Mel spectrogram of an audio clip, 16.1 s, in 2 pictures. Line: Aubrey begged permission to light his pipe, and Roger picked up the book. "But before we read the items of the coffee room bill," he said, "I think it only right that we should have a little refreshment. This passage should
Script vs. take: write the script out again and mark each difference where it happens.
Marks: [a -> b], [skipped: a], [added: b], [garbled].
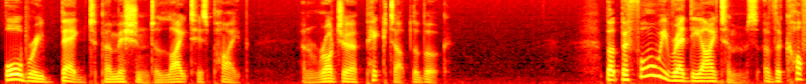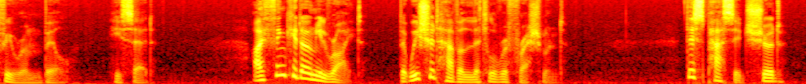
Aubrey begged permission to light his pipe, and Roger picked up the book. "But before we read the items of the coffee room bill," he said, "I think it only right that we should have a little refreshment. This passage should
